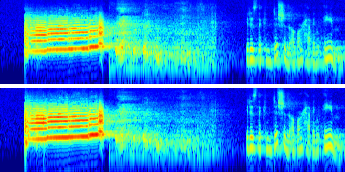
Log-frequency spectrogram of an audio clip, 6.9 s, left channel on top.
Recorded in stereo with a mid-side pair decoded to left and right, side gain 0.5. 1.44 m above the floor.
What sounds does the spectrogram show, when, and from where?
0.5 s a trumpet: 40° right, 0.6 m
2.2 s a cough: 30° left, 1.9 m
4.9 s a man speaking: 20° right, 2 m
